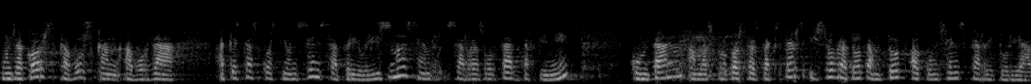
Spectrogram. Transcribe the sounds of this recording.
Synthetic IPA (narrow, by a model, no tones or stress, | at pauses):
unzəkɔrskəβuskənəβuɾð̞a | ə̰kɛst̪əskwəst̪ionsːensəpɾiuɾizməssərəzulˠt̪at̪̚d̪əfinit̪ | kumt̪anəmləspɾupɔst̪əzd̪əkspɛrzisoβɾət̪ot̪əmt̪ot̪əlˠkunsenst̪ərit̪uɾial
